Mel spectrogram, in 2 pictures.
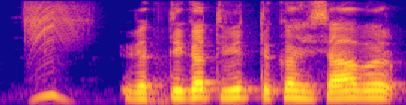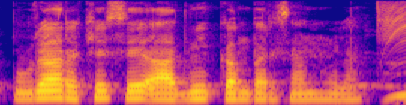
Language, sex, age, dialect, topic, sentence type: Bhojpuri, male, 18-24, Western, banking, statement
